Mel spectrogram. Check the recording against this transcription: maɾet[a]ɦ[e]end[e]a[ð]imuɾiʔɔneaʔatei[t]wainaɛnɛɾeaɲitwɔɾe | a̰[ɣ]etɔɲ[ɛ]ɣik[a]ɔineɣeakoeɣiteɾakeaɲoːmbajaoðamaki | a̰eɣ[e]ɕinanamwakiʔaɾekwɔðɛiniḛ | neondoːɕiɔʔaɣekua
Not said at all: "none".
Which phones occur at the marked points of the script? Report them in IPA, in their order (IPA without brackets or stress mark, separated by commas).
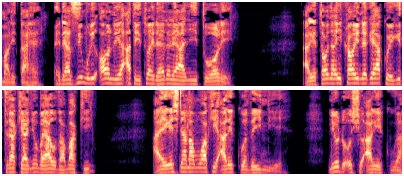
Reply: a, ɛ, e, z, t, ɣ, a, a, e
